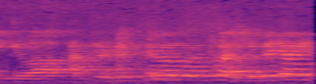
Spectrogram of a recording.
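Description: Speech only: one person speaking continuously into a microphone, with only short breaks between phrases.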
